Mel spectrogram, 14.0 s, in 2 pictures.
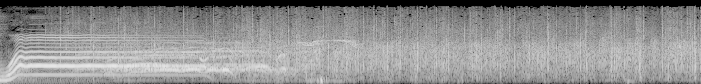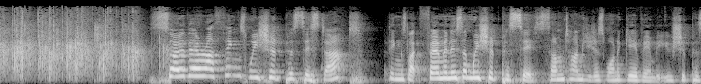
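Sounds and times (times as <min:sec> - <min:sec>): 
speech: 0:00.0 - 0:00.4, 0:08.9 - 0:14.0
audience applause welcoming a comedian to the stage at a comedy show: 0:00.6 - 0:08.7.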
